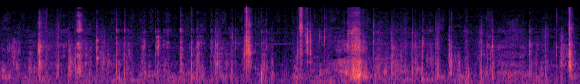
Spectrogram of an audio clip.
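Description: A person chewing and eating spicy boiled meat slices and rice, with many small wet mouth clicks and smacks. A louder short breathy sound comes about four and a half seconds in.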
